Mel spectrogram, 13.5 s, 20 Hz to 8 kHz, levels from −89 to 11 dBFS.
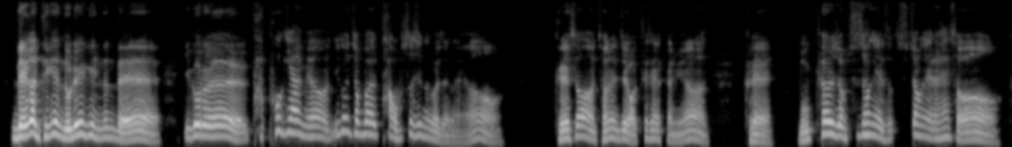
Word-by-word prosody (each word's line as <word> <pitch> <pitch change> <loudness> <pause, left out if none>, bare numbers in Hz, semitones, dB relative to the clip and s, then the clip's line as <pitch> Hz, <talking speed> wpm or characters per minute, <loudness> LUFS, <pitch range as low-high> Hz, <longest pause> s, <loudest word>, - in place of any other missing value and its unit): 내가 165 +5 +9
들인 175 +2 +2
노력이 180 +6 +6
있는데 125 -8 +1 0.3
이거를 165 -7 +3
다 165 - -14
포기하면 195 - -3
이건 235 +2 -7
정말 200 -3 -2
다 - - -3
없어지는 155 +3 -7
거잖아요. 95 -1 -10 0.7
그래서 135 +1 0
저는 130 +6 -4
이제 130 0 -3
어떻게 130 +8 -4
생각하냐면 120 -4 -7 0.5
'그래 95 -6 -4 0.3
목표를 130 - 0
좀 165 -5 -2
수정해서 170 -9 -6
수정을 145 -2 -7
해서 115 - -4
140 Hz, 270 characters per minute, -22 LUFS, 120-175 Hz, 0.7 s, 내가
